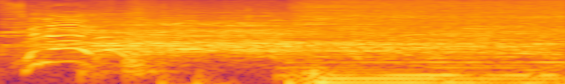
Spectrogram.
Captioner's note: cheers and applause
